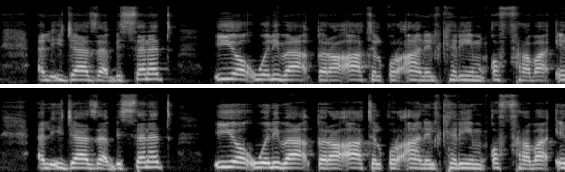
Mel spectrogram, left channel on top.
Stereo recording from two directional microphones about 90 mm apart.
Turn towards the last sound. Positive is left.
turn(degrees=-45)  # may be behind; listen again after turning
